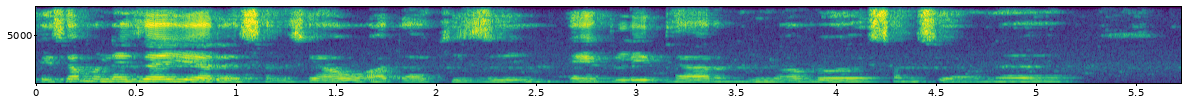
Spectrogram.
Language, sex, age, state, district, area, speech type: Bodo, female, 30-45, Assam, Chirang, urban, spontaneous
